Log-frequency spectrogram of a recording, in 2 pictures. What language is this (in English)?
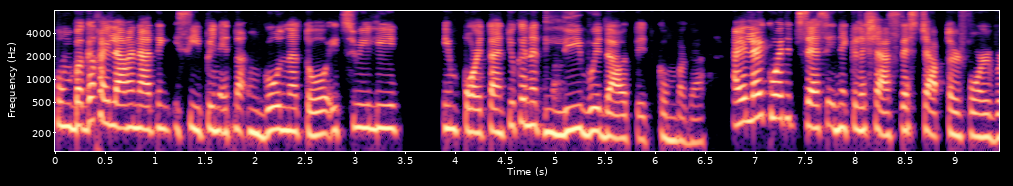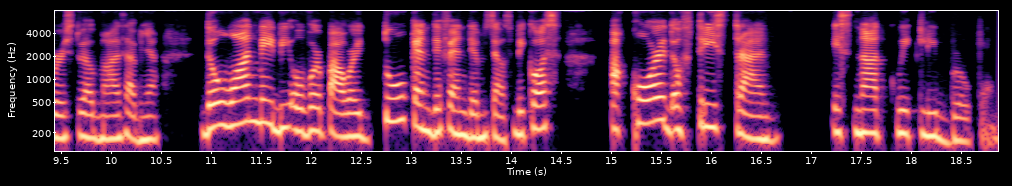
Filipino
